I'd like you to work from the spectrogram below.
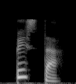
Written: pesta

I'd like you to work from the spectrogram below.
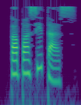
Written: kapasitas

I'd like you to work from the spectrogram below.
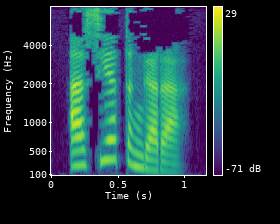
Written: Asia Tenggara

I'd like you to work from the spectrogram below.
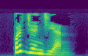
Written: perjanjian

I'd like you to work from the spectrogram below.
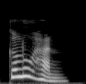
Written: keluhan

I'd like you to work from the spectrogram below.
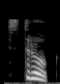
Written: stroke

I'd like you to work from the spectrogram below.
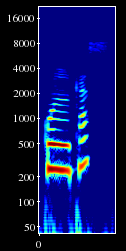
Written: kulkas

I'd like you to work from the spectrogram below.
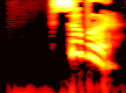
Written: subur

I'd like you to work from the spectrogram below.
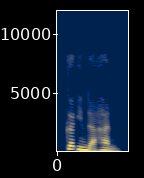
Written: keindahan

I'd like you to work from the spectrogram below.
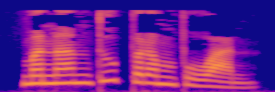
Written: menantu perempuan

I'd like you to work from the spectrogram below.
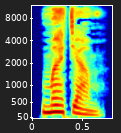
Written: macam

